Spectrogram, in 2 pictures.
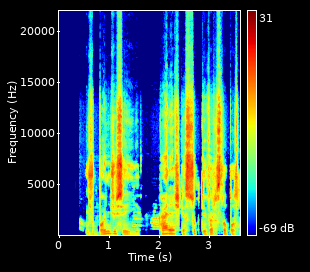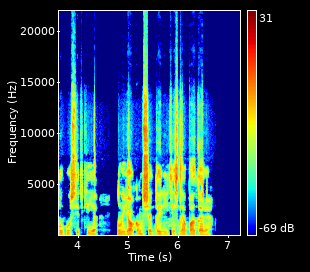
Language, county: Lithuanian, Vilnius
